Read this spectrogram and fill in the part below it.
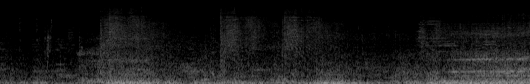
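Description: A blade slashes and clangs.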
